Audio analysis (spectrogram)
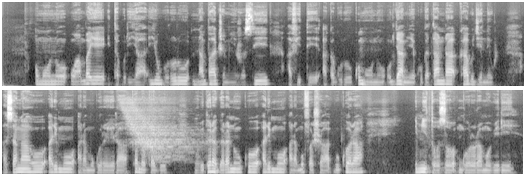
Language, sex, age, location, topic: Kinyarwanda, female, 25-35, Huye, health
